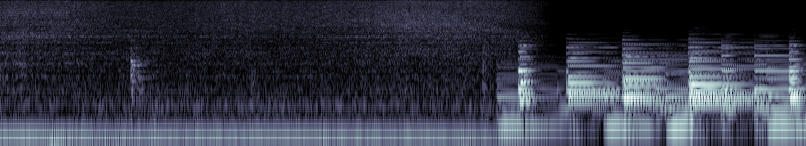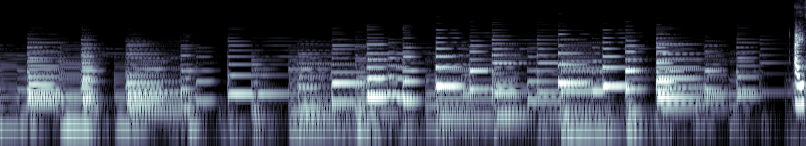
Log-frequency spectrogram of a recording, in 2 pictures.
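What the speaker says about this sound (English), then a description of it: "So now I have my skillet preheating over about medium-high heat, and I'm gonna add in my burger patties." Burger patties sizzle in a skillet preheated over medium-high heat, a steady bright hiss for about five seconds before music takes over and covers it.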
